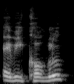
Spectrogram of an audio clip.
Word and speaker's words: Ebicoglu: Yeah, how it's pronounced. Sorry, you can say it. Ebicoglu.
